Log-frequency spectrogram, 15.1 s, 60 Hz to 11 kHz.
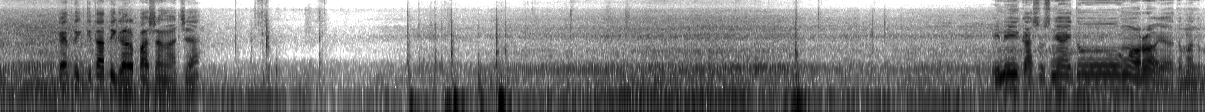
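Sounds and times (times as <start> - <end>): blower motor rumble and hum: 0.0 - 15.0
knocks of parts being handled: 5.0 - 6.7.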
